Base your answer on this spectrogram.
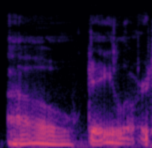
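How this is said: It is said in a sexy, seductive tone.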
